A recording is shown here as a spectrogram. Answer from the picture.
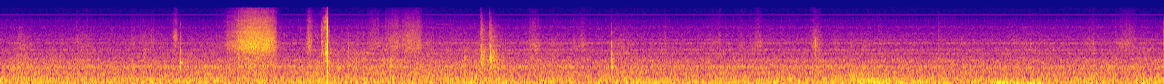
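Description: Faint handling sounds of brush calligraphy on hanshi paper: a brief rustle about three seconds in and a few light taps, over quiet room tone.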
